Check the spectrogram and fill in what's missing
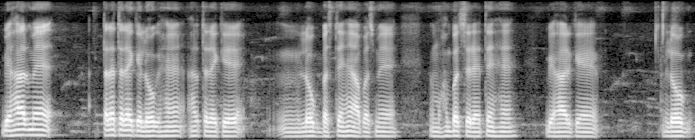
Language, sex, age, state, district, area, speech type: Urdu, male, 30-45, Bihar, Khagaria, rural, spontaneous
